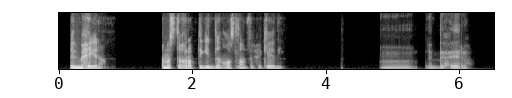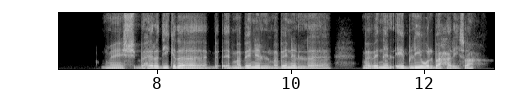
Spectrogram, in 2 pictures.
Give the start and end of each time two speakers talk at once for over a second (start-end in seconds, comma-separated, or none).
none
